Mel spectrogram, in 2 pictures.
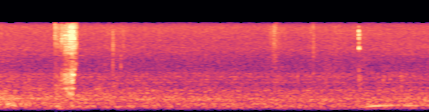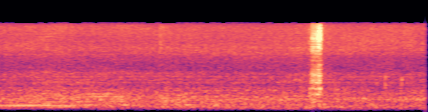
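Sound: car driving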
